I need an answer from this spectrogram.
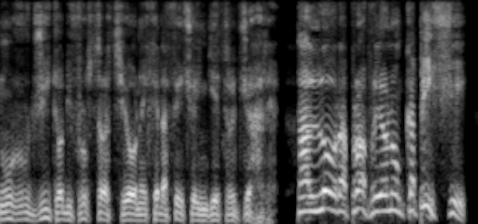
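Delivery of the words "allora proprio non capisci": frustrated high shout at Hermione; Harry losing his temper; shouting at her. A narrator's reading. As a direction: yell it in frustration. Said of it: "le urlò contro".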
